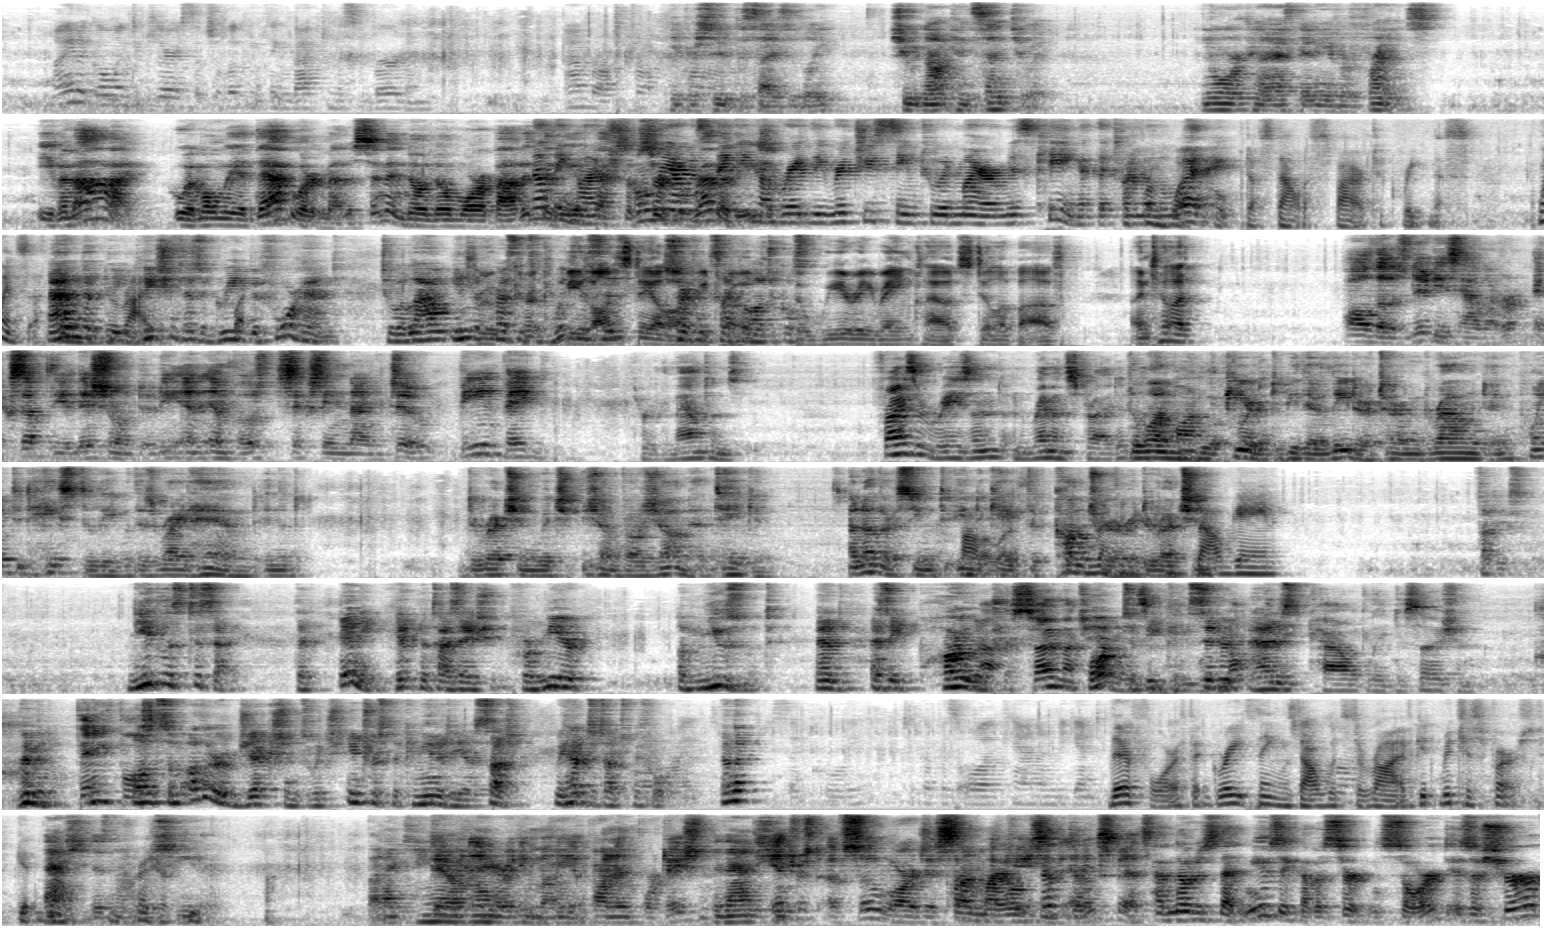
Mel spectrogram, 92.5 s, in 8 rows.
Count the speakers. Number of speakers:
10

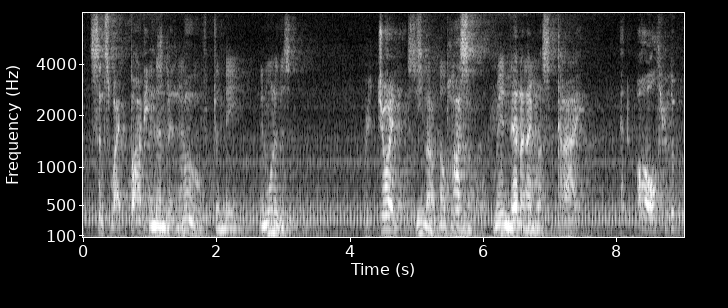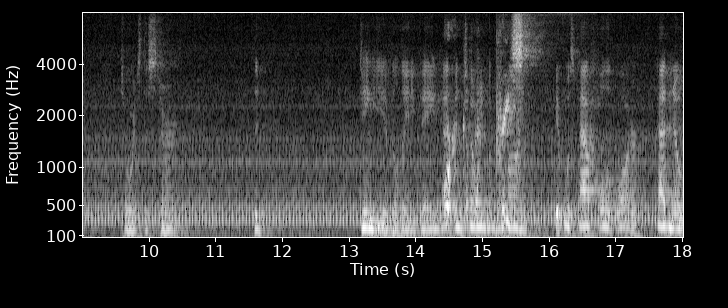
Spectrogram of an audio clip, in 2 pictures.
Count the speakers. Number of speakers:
2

